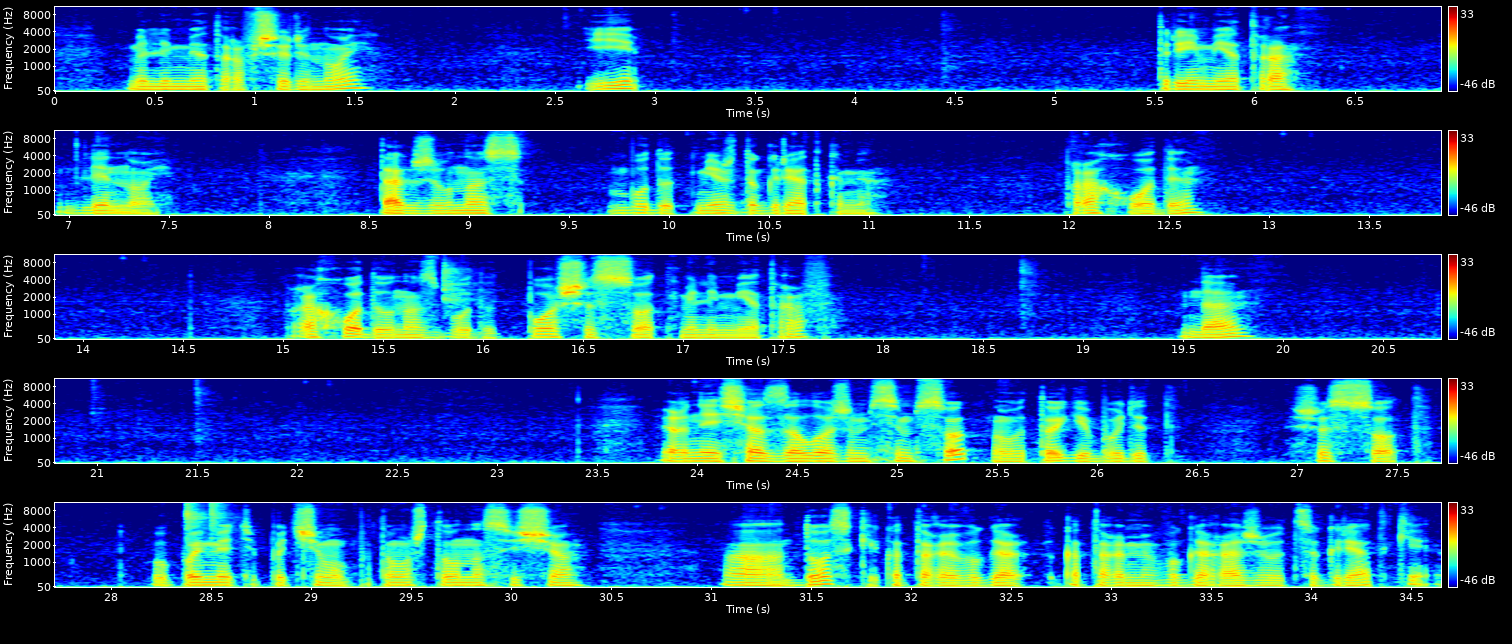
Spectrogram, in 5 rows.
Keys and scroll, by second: 5.2 3, 6.4 Return, 7.6 Escape, 13.2 Escape, 17.3 6, 17.7 0, 18.1 Return, 19.0 Escape, 23.4 Escape, 25.8 7, 26.4 0, 26.9 Return, 29.4 Escape.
